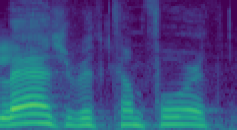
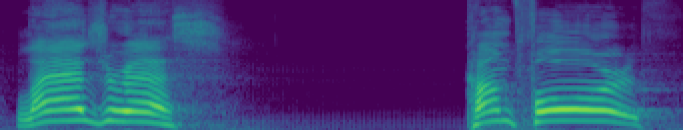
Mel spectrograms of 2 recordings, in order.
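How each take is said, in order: First: It is said quietly and calmly. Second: It is cried out in a loud voice.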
